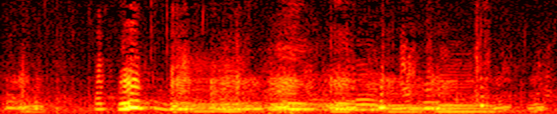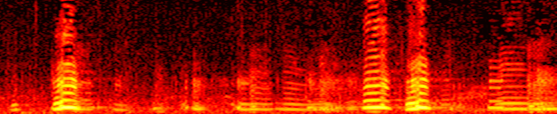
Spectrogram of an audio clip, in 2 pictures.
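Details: Whooper swan flock making feeding and territorial calls, honks trumpeting in loose bursts roughly every two seconds, several sharp loud peaks, with a low steady tone near three seconds and wigeon and mute swans nearby.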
